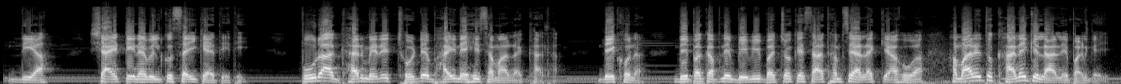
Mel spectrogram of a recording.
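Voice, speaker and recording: An actor playing a humble, caring young husband in a cartoon story, soft-spoken and earnest. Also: male voice, mid-range voice, normal speed, soft background music, lightly acted. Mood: downcast.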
